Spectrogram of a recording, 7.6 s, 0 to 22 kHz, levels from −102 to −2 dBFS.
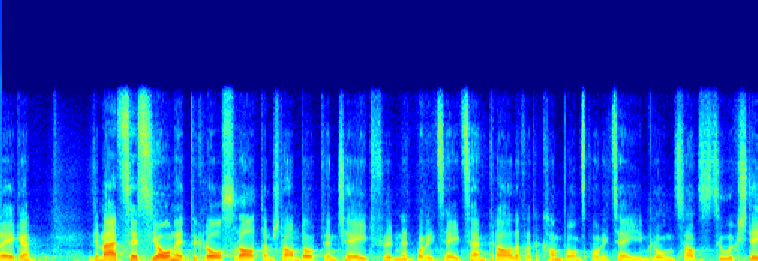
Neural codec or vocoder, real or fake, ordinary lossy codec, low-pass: autoencoder, 48 kHz, 32 numbers a frame, DAC-VAE, trained on Japanese speech; fake; none; 14.4 kHz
